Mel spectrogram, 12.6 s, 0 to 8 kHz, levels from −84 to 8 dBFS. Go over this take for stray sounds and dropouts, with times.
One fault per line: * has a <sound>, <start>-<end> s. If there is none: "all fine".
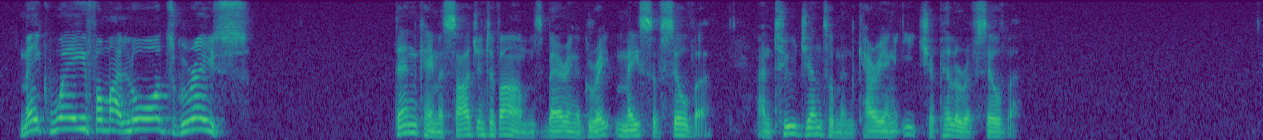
all fine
